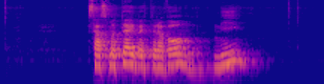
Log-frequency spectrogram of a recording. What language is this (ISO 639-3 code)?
roh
